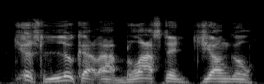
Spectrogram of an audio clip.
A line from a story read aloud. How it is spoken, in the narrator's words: barked Stetson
